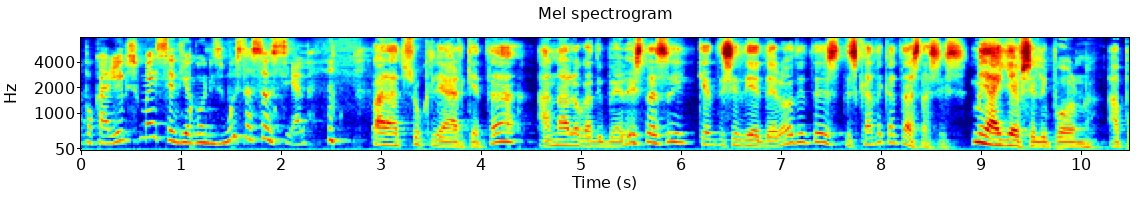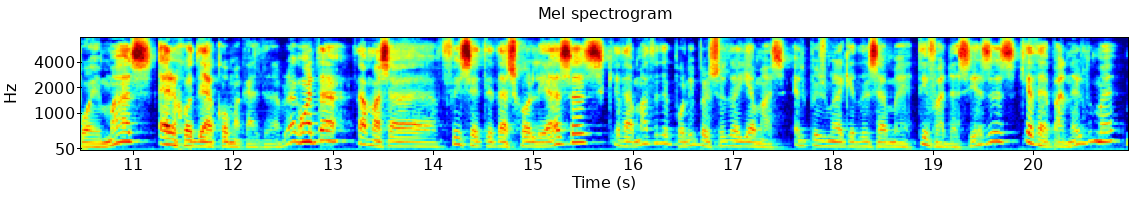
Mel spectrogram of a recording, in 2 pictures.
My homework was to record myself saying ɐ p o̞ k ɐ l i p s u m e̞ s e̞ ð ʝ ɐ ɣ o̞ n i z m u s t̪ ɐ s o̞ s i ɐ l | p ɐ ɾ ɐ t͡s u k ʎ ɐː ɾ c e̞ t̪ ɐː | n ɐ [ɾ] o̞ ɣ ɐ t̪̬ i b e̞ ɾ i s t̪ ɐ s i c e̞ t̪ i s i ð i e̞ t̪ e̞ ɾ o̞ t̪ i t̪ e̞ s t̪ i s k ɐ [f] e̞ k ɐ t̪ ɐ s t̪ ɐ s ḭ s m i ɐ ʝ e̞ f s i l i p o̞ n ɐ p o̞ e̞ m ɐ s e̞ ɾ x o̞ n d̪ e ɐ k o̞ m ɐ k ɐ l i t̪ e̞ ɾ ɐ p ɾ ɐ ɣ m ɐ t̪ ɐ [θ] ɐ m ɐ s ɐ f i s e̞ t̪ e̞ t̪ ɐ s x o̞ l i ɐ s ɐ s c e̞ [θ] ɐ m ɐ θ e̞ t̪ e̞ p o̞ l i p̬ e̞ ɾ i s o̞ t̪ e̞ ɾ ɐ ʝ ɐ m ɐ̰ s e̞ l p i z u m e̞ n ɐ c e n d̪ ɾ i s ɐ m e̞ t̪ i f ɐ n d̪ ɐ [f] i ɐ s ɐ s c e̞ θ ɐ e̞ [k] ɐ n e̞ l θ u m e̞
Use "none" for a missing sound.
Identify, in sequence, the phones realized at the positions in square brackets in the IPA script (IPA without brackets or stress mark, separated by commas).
l, θ, θ, θ, s, p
